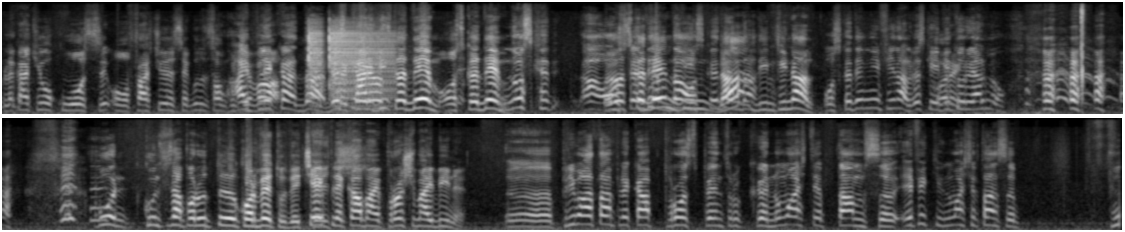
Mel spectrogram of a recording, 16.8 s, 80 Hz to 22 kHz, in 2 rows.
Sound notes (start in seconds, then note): 2.4 disaproving sound; 7.6 they both laugh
